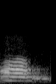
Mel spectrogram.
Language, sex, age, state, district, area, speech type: Hindi, male, 45-60, Uttar Pradesh, Azamgarh, rural, conversation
